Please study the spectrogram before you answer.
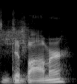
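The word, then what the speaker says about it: dabahmer: an instagram uh it's de bomber and you can spell that for me yeah d-a-b-a-h-m-e-r d-a-b-a so it's like jeffrey dahmer close close but more bomb more bomb yeah and i i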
